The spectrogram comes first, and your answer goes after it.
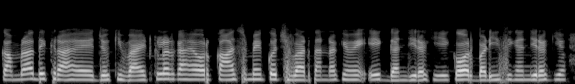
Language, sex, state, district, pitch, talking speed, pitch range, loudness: Hindi, female, Bihar, Madhepura, 215 Hz, 290 wpm, 210-225 Hz, -17 LUFS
